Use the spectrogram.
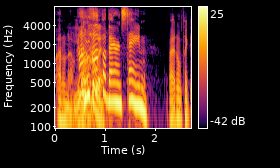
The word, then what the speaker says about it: Berenstain: So they said Berenstain, and this is the cartoon I remember. And it's even spelled T-A-I-N. That's weird, because I do remember it being Steen.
